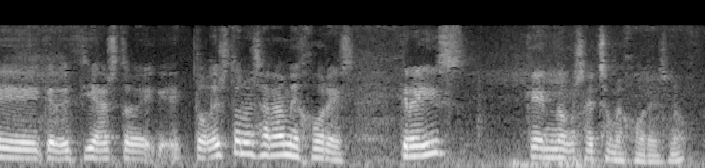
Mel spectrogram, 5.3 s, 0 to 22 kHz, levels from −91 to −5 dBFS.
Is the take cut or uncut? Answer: uncut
